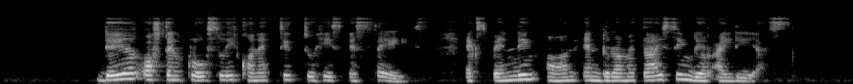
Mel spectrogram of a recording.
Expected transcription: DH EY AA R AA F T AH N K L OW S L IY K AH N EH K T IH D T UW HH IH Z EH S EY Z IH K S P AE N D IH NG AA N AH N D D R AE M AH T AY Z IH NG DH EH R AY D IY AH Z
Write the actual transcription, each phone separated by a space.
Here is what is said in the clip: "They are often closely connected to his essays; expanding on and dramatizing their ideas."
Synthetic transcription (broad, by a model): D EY AA R AA F T AH N K L OW S L IY K AH N EH K T IH D T UW HH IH S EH S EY S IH K S P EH N D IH NG AA N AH N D D R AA M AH T AY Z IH NG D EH R AY D IY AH S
